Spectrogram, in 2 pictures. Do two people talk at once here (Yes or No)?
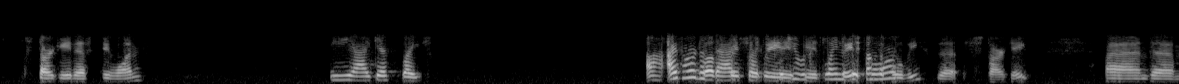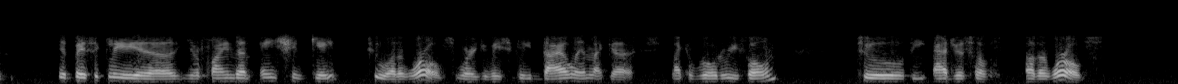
Yes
